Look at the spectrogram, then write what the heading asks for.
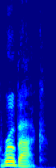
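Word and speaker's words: Råbäck: The manor house or underscore herard in question is to be called rabic pronounced something like robec though that is not its name.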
